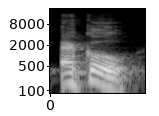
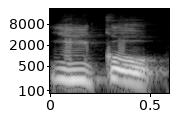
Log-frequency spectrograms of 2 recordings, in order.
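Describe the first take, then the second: First: It starts with 'eh' and has a 'k' sound. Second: It starts with 'ee' and has a 'k' sound. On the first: The speaker calls it right. "But it is actually एको" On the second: The speaker calls it wrong. "ज्यादा students क्या कहेंगे? इको"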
